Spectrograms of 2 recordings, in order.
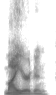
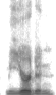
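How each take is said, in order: First: Mjordan said as MY-er-dun, lower; corrected name. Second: Mjordan said as mee-ER-dun; a tentative first reading of Mjordan; first try at the name. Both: Shown as a demonstration.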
